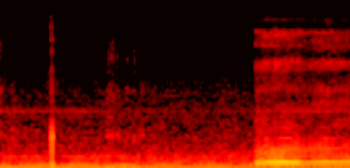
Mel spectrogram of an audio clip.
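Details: A French Bulldog relaxing on a sofa on a Sunday snores loudly, a rough, rattling drone that starts abruptly after a quiet pause.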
